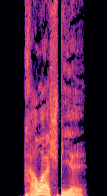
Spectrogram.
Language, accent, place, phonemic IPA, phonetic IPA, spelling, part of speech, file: German, Germany, Berlin, /ˈtraʊ̯ərˌʃpiːl/, [ˈtʁaʊ̯.ɐˌʃpiːl], Trauerspiel, noun, De-Trauerspiel.ogg
- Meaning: 1. tragedy 2. sad affair, debacle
